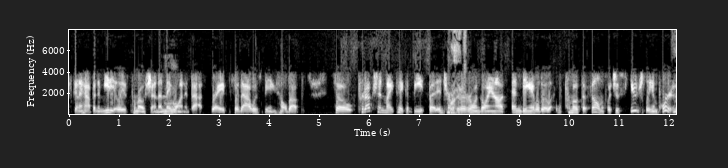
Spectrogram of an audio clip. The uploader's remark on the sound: join us via the phone live from California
